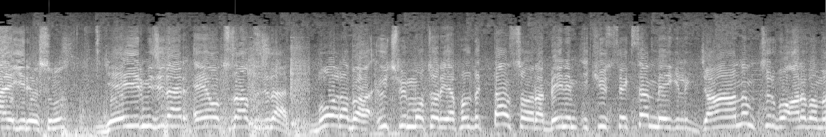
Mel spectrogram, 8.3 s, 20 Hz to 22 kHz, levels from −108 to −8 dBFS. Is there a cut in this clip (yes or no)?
no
